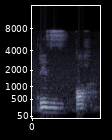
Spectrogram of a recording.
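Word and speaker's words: رِزْقَهُ: Nah, ini hati-hati di huruf zai. Zai ini bukan termasuk huruf qalqalah ya. Jadi tidak boleh dipantulkan. Maka dibacanya rizqah. Jangan rizqah, tapi rizqah. Nah, seperti itu.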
